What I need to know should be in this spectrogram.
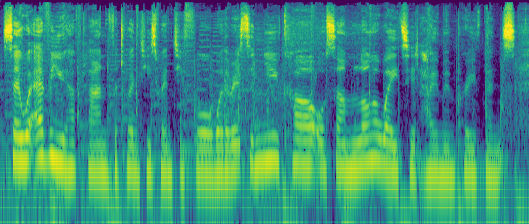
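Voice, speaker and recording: A woman reads promotional copy in a mellow, slightly low voice. It is a scripted advert voice-over with faint music underneath. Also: brisk.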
